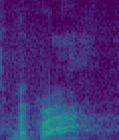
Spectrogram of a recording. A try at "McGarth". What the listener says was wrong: The Irish pronunciation, so no th at the end.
